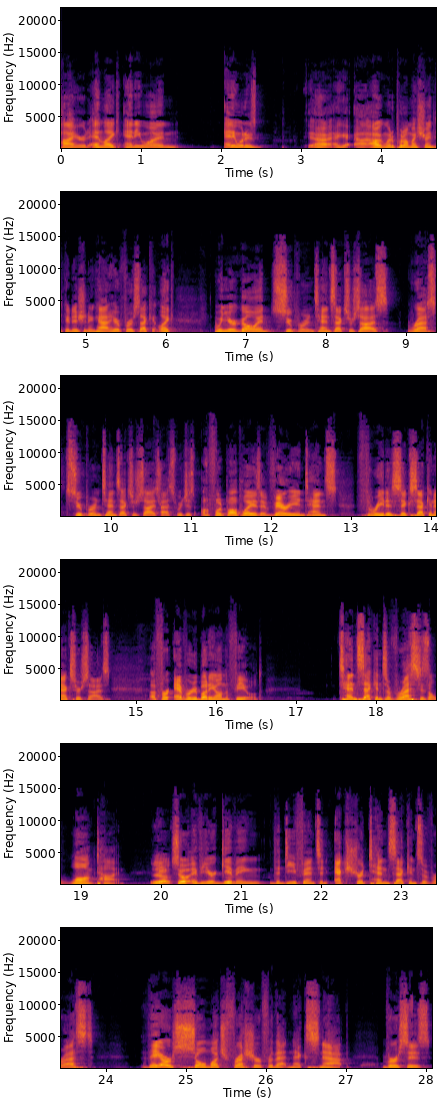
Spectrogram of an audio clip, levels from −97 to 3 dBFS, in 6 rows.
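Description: Damaged data in a compressed stream shows up twice, first from 10.59 to 10.65 s, between "exercise rest super intense" and "which is a football", then again from 27.77 to 27.82 s. Each time a corrupted stretch of the encoded speech reaches the decoder, which misreads those frames and loses sync until it locks onto the next valid frame header, leaving a brief glitch of roughly 50 ms.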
